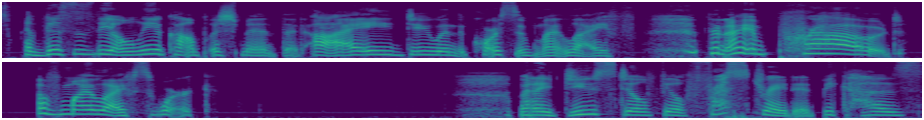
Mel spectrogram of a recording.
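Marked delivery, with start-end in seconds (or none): 0.1-7.1 emotional, choking-up, catching voice. Speaker talking about their life's work, choking up emotionally. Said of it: "sorry, I'm getting emotional".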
